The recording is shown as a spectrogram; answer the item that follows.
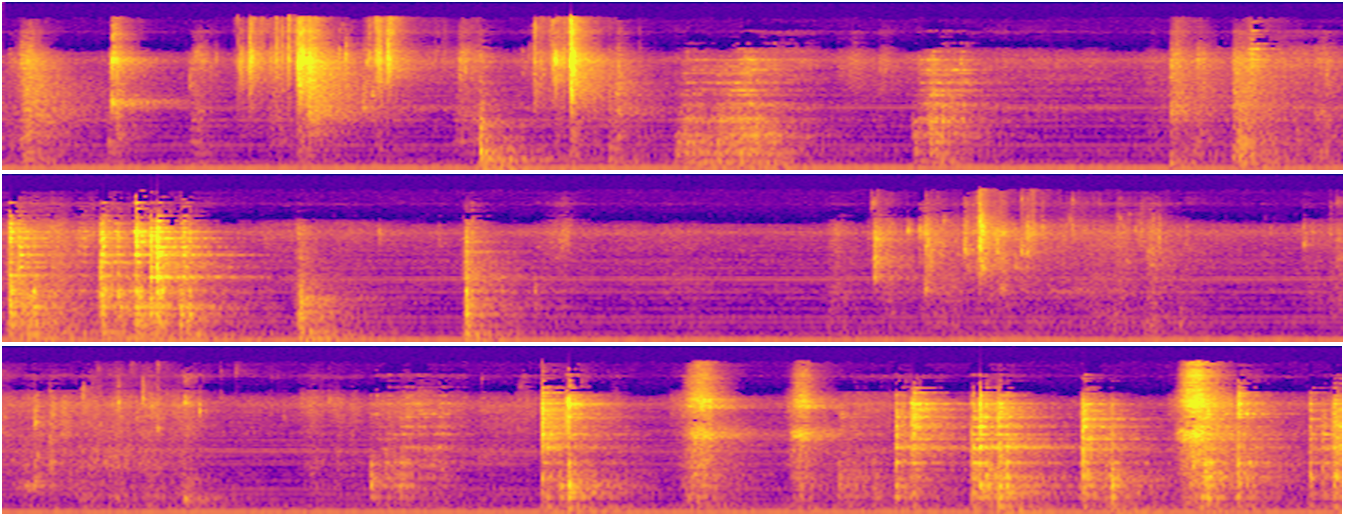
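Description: Metal wrench clanking and clicking against a locked-up Kia four-cylinder diesel engine as it is barred over by hand, in scattered bursts with pauses between. The engine is seized, with rust in one cylinder soaked in an ATF and xylene penetrant. A steady low hum runs underneath.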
